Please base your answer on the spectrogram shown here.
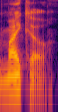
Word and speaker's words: Myco: Yes, Myco is pronounced Myco, and it's from a bacteria called Mycoplasma. And Gnorp is indeed pronounced Gnorp.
